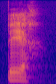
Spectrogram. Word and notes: per: Provençal

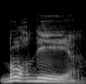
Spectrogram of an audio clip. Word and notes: bordilha: bourdiho

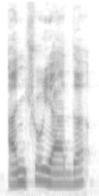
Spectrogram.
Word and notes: anchoiada: anchouiado

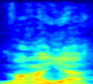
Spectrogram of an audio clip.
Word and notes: varalh: varai

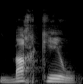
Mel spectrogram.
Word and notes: barquiu: barquieu; Provençal

